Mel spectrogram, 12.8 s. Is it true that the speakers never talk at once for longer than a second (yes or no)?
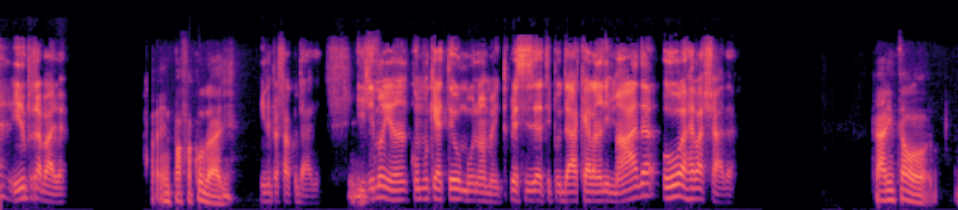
yes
